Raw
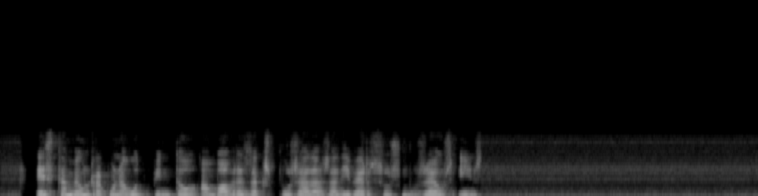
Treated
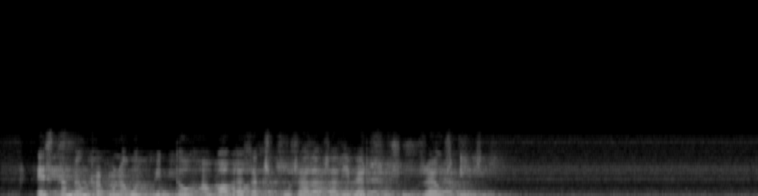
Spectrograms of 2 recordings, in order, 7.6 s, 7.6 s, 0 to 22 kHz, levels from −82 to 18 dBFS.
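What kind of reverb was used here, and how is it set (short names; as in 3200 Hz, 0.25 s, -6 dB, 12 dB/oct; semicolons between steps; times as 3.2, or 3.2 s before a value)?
digital reverb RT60 0.99 s, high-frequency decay 0.75×, pre-delay 90 ms, DRR 5.5 dB; gain -2 dB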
